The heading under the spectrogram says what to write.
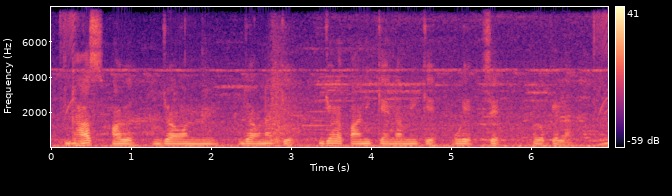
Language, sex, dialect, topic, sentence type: Bhojpuri, male, Western, agriculture, statement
